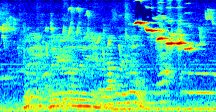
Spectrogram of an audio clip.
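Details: Brown-chested jungle flycatcher singing energetically: a quick falling series of pure whistled notes near the end, after a man speaking in the background.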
